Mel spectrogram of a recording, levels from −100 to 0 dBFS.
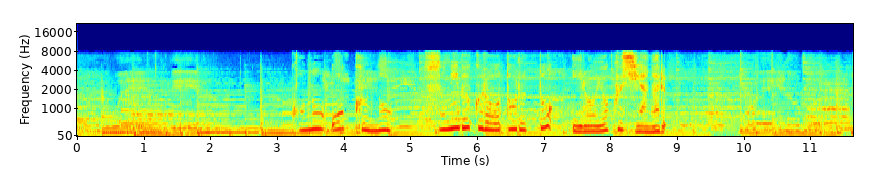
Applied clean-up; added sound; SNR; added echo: none; none; none; none.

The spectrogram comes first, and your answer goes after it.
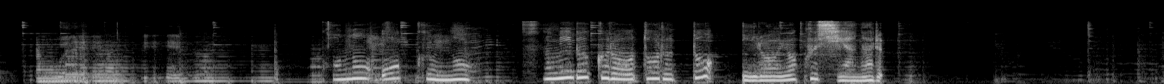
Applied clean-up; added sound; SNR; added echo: neural mask model RNNoise.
